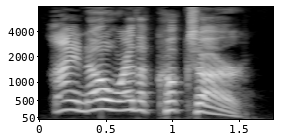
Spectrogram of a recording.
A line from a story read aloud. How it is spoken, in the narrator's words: Pink screamed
